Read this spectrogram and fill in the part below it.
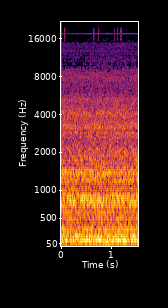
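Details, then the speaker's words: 2013 Toyota Highlander 2WD, 117,000 miles: steady rush of air with a low even hum from the cabin blower after blower motor replacement for clicking; normal sound. "I don't think this is too much but this is a normal sound absolutely"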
